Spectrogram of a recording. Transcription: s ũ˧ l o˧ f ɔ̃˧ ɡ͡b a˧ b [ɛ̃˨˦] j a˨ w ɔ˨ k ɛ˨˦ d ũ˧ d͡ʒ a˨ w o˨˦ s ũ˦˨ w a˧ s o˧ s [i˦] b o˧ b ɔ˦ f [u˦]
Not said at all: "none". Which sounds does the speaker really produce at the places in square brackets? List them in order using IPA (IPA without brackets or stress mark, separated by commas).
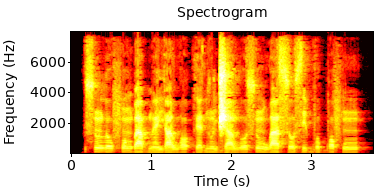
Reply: ɛ̃˨, i˦, ũ˦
